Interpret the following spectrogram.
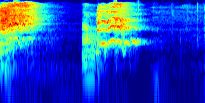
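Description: Baby hamadryas baboon giving two short, high-pitched squeals at the start and about a second in.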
